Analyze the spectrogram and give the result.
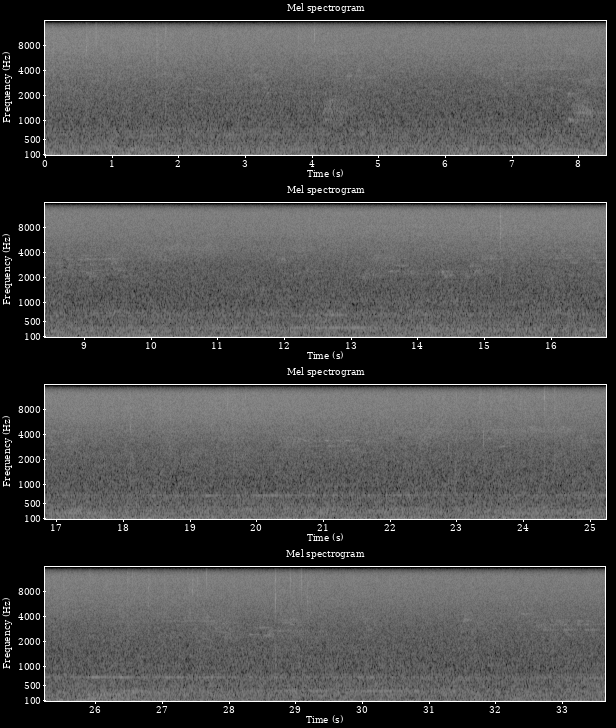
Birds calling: Red-bellied Woodpecker (Melanerpes carolinus), American Robin (Turdus migratorius), unidentified bird

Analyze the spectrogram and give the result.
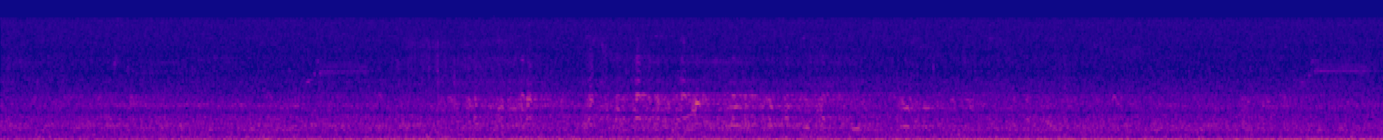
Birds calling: American Crow (Corvus brachyrhynchos), Red-winged Blackbird (Agelaius phoeniceus), Canada Goose (Branta canadensis)

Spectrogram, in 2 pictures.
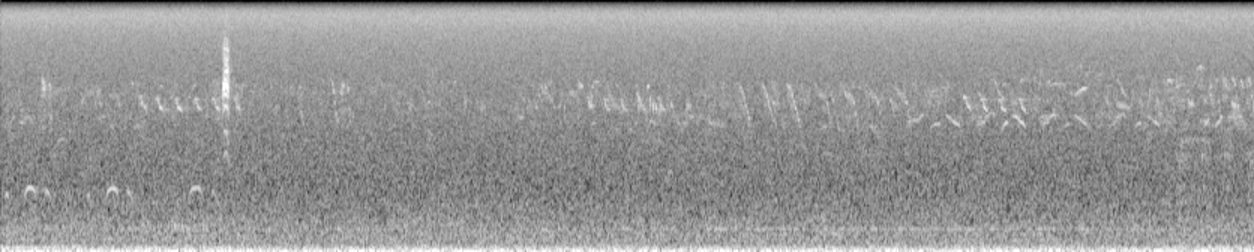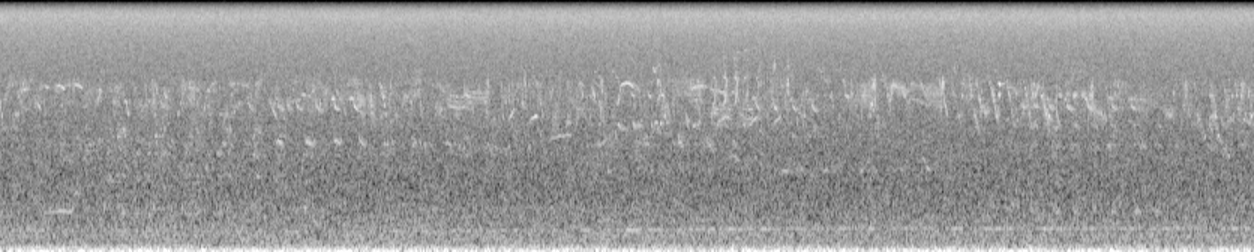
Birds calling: Erckel's Francolin (Pternistis erckelii), Eurasian Skylark (Alauda arvensis), Chinese Hwamei (Garrulax canorus), Hawaii Amakihi (Chlorodrepanis virens)

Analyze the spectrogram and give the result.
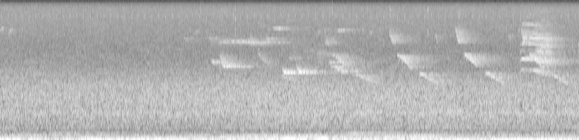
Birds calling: Song Sparrow (Melospiza melodia), Northern Cardinal (Cardinalis cardinalis), Baltimore Oriole (Icterus galbula), Blue Jay (Cyanocitta cristata)

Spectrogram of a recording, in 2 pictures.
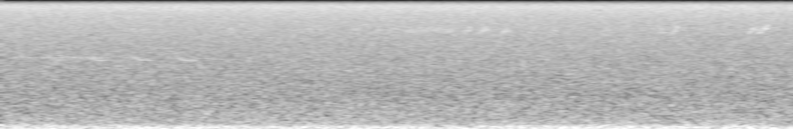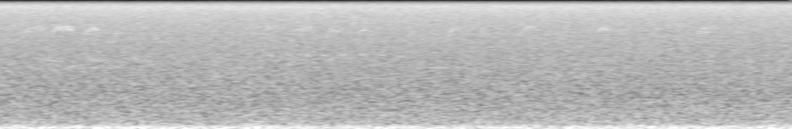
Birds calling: White-crowned Sparrow (Zonotrichia leucophrys), Rock Wren (Salpinctes obsoletus)

